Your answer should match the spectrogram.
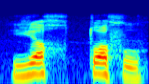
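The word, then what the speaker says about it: يخطف: Yakhtafu, kha and ta are also mustaliya letters, you have to pronounce with thicker voice.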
